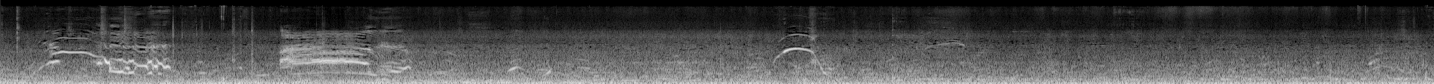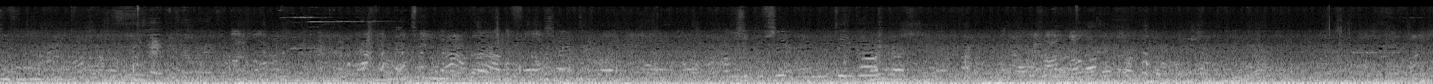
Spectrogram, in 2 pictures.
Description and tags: maastricht vrijthof noisy 2
In the city of Maastricht.
Recorded with Edirol R-1 & Sennheiser ME66.
birds, cars, center, centre, chattering, chatting, city, driving, field-recording, kids, maastricht, people, place, shopping, town, traffic, walking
